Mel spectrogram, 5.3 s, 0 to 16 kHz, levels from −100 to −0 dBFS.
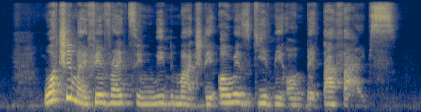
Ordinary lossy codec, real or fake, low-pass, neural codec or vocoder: none; fake; 14.4 kHz; vocoder, 44.1 kHz, 128 mel bands, Pupu-Vocoder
